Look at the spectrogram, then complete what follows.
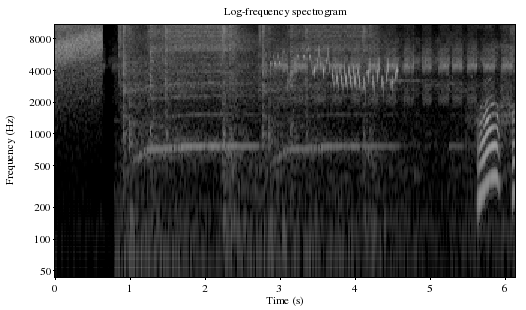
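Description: Cartoon sound effects: a spray hiss that cuts off suddenly under a second in, then a motor-like whine that rises and holds, twice, with a fast ticking over the second whine as switches on a control panel are worked. Near the end a cartoon character gives a loud, wordless rising-and-falling call.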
